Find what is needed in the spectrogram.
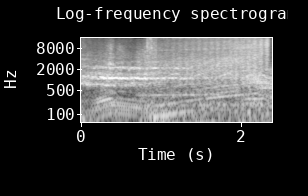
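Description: A long, high-pitched screech like skidding tyres, its tone sagging slightly, over a low rumble.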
